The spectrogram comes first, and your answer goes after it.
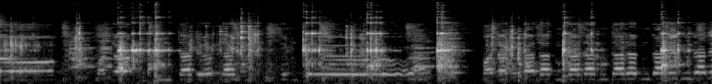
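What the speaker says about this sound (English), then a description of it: "Put a little ice in the glass." Ice cubes clink and rattle into a glass for a Ritz Old Fashioned cocktail, with repeated bright, close chinks in uneven bursts.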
